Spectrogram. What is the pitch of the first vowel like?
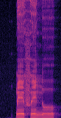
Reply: low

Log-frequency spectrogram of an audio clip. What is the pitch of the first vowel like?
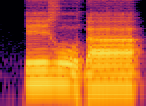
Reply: high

